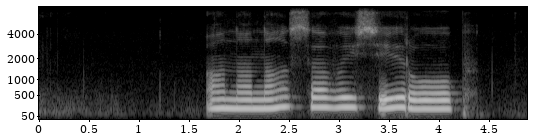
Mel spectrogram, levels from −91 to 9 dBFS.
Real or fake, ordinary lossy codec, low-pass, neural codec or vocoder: real; Opus, 24 kbps; 7.2 kHz; none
